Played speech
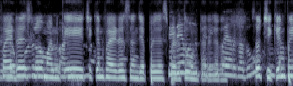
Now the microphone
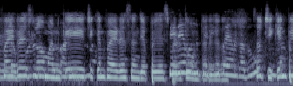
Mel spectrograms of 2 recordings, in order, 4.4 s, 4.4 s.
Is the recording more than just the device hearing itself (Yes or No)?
No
